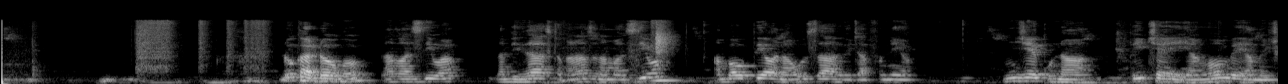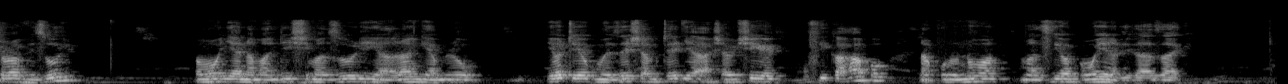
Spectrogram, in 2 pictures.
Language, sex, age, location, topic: Swahili, male, 18-24, Dar es Salaam, finance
